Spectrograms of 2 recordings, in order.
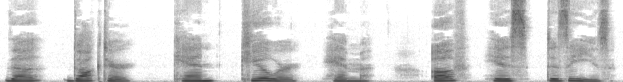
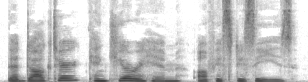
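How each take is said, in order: First: Very slow, word by word; slow reading. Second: Said in the usual way. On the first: Shown as a demonstration. Teacher models the sentence for English learners, slow reading. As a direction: read slowly with a pause after each word. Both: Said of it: "好，慢慢来读".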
